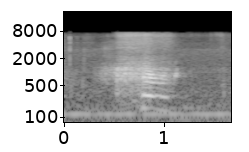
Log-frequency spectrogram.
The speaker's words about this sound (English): And while you do that, I'm going to blow my nose.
